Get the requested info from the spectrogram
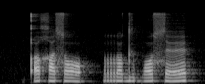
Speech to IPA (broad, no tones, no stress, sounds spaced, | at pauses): qʼ ɯ χ a s ɔ | r ɔ d ɯ b ɔ s ɛ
